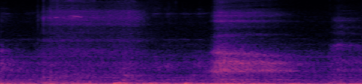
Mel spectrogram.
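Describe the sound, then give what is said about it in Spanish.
A slow, deliberate deep breath drawn in and then released in a long, audible exhale, fairly quiet, with no talking over it, taken as a breathing exercise. “Si te acabas de dar cuenta, por favor, para otro momento y respira. Vamos a hacerlo.”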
